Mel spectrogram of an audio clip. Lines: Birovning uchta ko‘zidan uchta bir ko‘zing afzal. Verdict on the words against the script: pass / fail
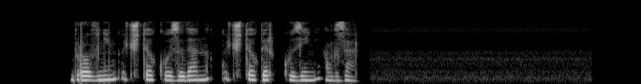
pass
